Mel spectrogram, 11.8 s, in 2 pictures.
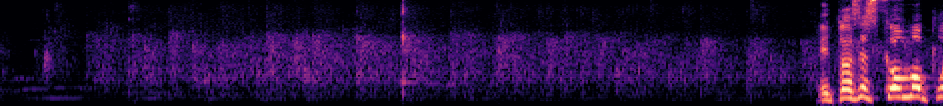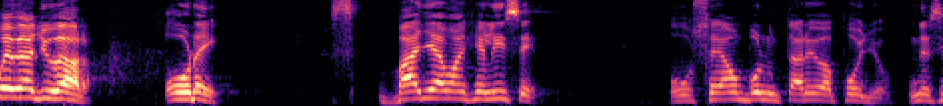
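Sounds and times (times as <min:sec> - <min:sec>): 
audience applause in church: 0:00.0 - 0:07.0
speech: 0:05.1 - 0:07.3, 0:08.0 - 0:09.4, 0:10.1 - 0:11.7.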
